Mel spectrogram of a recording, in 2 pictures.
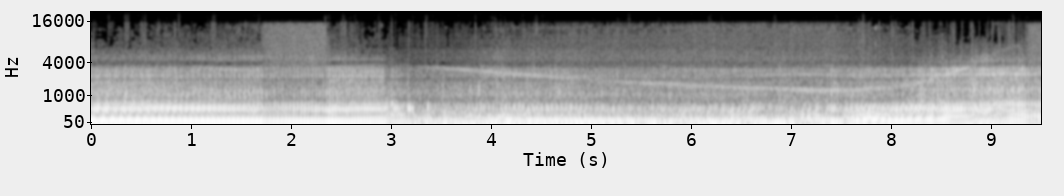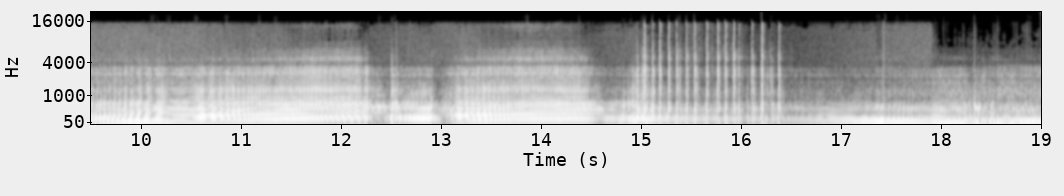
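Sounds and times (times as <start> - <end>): exhaust pops and crackles: 1.8 - 8.2, 14.8 - 16.5, 17.4 - 19.0
car engine revving hard: 7.6 - 16.4.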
